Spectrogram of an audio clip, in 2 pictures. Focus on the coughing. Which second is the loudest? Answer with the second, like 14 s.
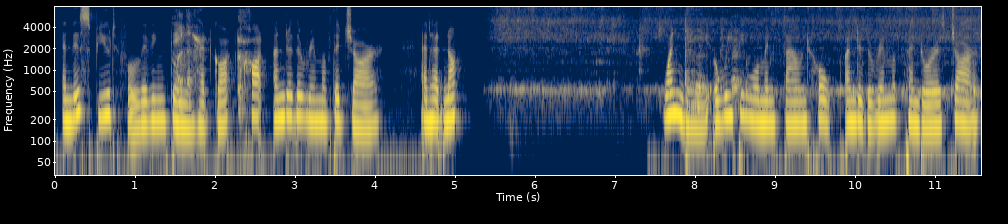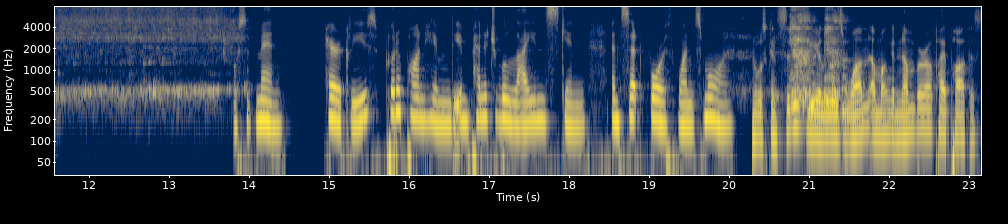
21 s.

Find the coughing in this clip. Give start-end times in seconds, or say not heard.
1.4-2.5, 7.8-8.6, 19.9-21.6.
